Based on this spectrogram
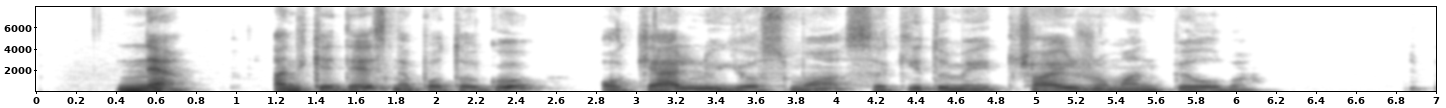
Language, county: Lithuanian, Vilnius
